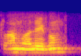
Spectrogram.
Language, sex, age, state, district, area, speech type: Kashmiri, male, 18-30, Jammu and Kashmir, Pulwama, rural, conversation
